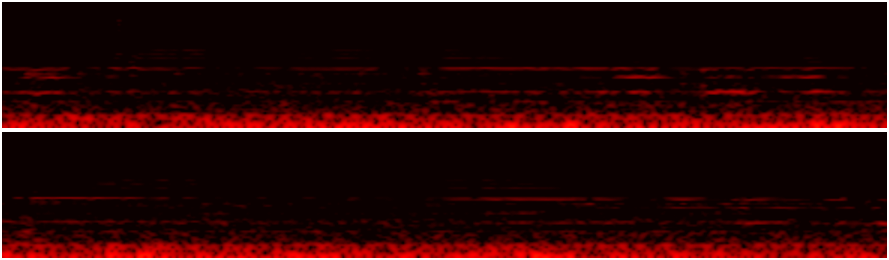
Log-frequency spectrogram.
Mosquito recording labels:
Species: Culex quinquefasciatus; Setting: cup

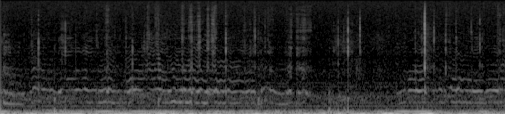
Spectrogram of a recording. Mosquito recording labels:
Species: Anopheles ziemanni; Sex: female; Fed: unfed; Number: one; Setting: cup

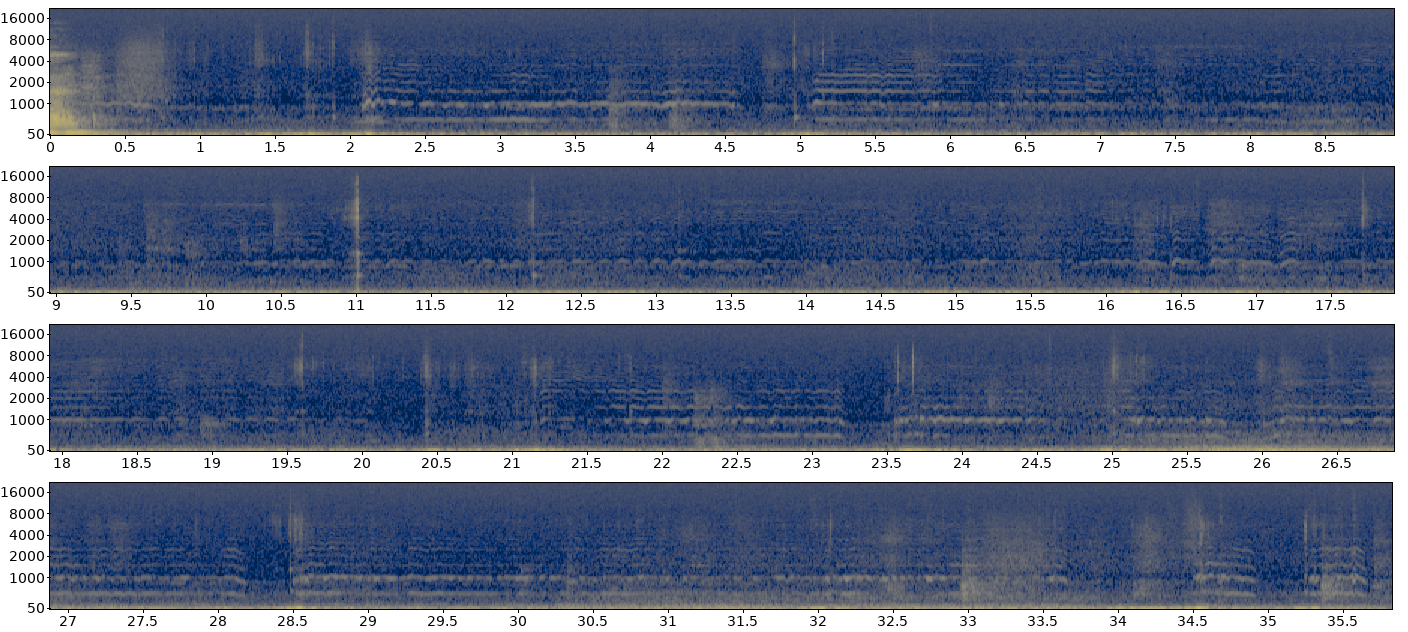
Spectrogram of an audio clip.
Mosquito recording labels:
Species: Culex pipiens complex; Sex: female; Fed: unfed; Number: one; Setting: cup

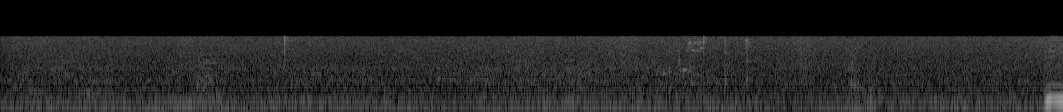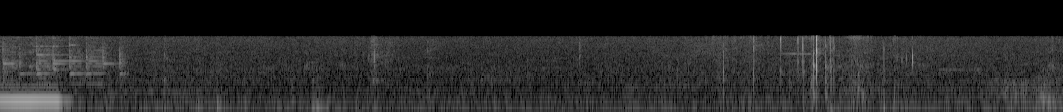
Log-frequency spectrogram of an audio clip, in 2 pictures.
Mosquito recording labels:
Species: no mosquito; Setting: insect culture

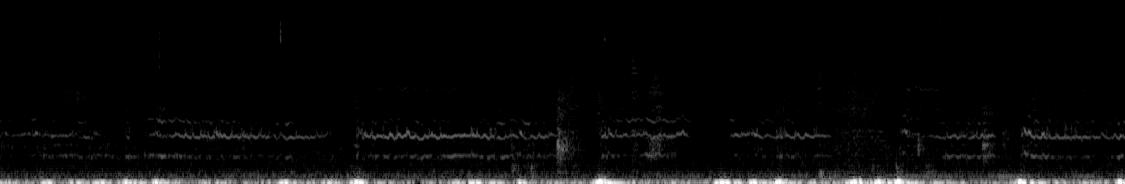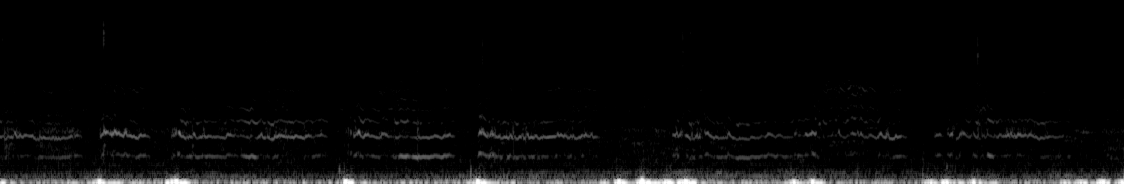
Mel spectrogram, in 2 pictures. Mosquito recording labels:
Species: Anopheles arabiensis; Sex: female; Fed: unfed; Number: one; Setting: cup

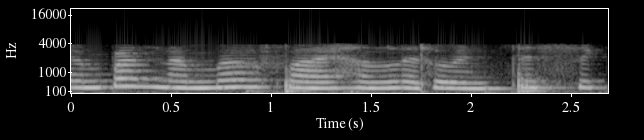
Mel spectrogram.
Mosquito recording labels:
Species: no mosquito; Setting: cup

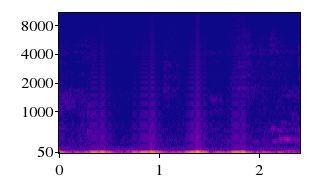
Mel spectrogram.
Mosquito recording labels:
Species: Aedes aegypti; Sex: female; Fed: unfed; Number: one; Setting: cup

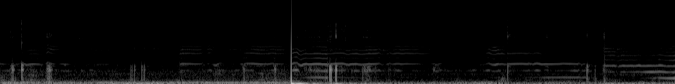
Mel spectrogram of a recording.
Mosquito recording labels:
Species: Culex quinquefasciatus; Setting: cup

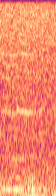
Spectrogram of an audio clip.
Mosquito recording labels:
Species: Anopheles gambiae s.s.; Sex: female; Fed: unfed; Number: one; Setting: insect culture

